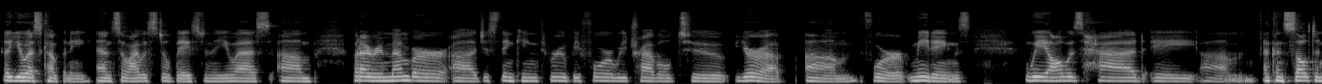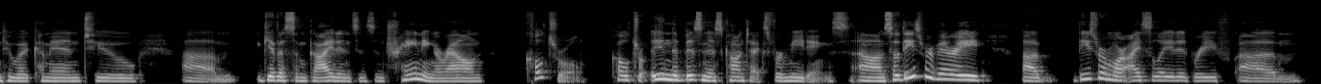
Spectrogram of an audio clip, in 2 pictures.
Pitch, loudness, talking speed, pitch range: 160 Hz, -25 LUFS, 155 wpm, 150-180 Hz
